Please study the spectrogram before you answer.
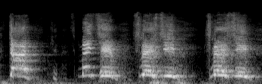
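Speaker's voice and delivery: high, loud repeated shouting; yelling sideline dad. Retold or imitated. Crazy dad yelling at his kid from the sideline, high loud shout. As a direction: bellow it like a furious rugby dad.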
